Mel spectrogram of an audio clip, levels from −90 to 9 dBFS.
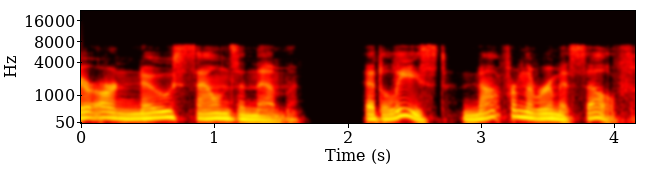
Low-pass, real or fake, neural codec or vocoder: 7.2 kHz; real; none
